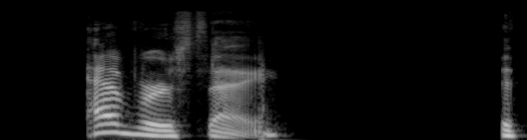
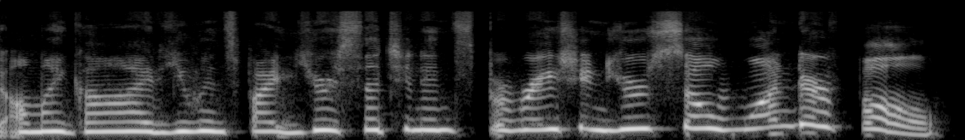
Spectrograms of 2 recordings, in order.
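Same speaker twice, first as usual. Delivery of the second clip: gushing admirers; 12 semitones higher than usual. Retold or imitated. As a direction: play the dazzled fans, oozing. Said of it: "They see".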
